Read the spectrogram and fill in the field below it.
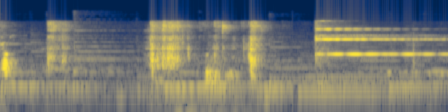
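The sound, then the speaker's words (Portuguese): A small bell rings out clearly near the end, its bright metallic tone lingering and slowly fading, after a few short bursts of rustling and voices in the background. “Você não ouviu o sino?”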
